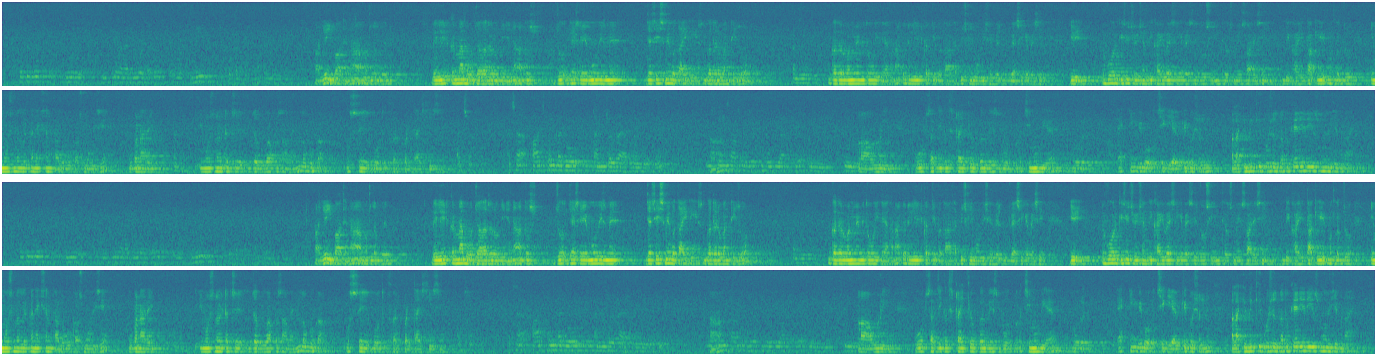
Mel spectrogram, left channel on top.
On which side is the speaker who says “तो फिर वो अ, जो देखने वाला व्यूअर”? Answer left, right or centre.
Left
